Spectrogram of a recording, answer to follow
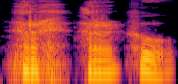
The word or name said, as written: Hrkh hr hoo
